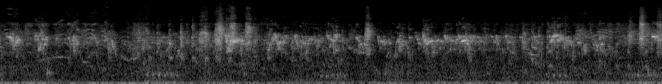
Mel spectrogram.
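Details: Budgerigars enjoying treats in the sun on 27 February give a constant high twittering chatter with short squeaky notes, occasional sharper chirps, and soft wing flutters.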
